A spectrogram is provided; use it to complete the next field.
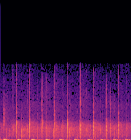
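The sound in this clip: Applause at a beer tasting event celebrating a revived Málaga beer brand, with loud, steady, rhythmic clapping of many even beats throughout.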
